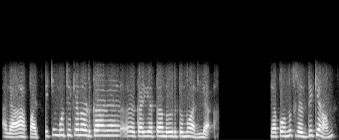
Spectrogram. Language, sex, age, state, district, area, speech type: Malayalam, female, 30-45, Kerala, Palakkad, rural, conversation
